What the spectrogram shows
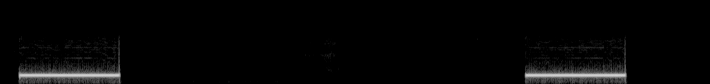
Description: Ringback tone (Europe, 425 Hz).
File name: out- -2008- - - .2350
